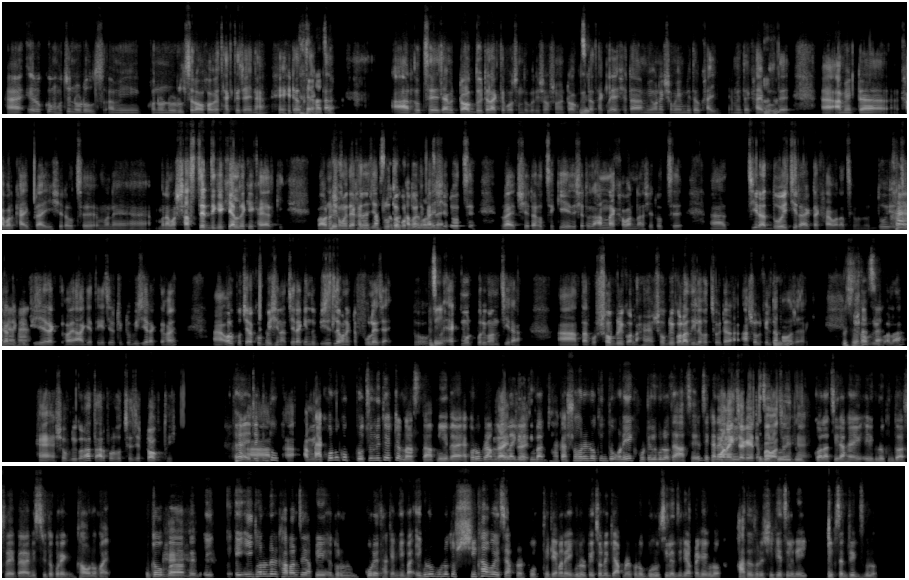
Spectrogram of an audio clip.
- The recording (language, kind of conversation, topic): Bengali, podcast, অল্প সময়ে সুস্বাদু খাবার বানানোর কী কী টিপস আছে?
- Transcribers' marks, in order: laughing while speaking: "এটা হচ্ছে একটা!"; laughing while speaking: "আচ্ছা"; tapping; other background noise; "একমুঠ" said as "একমুট"; laughing while speaking: "আচ্ছা"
